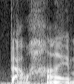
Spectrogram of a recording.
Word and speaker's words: Valheim: update that slightly falheen valheim i've told this rhymes with haim not him so we want someone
